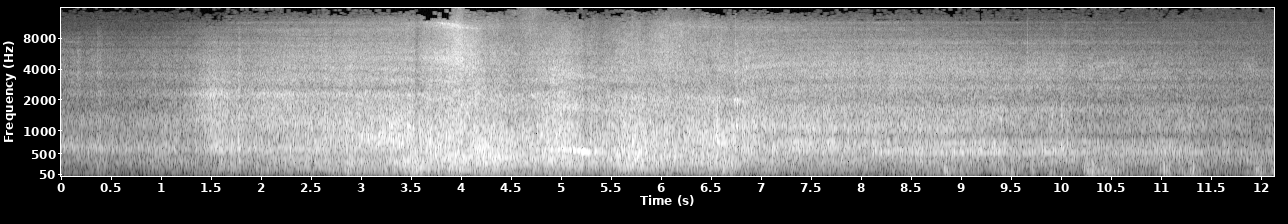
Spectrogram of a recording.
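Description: Northern Class 769 multiple-unit train passing through a station, its engine and wheel noise building to a peak about four to six seconds in and then fading as it runs away. A run of wheel clacks over rail joints comes near the end.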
